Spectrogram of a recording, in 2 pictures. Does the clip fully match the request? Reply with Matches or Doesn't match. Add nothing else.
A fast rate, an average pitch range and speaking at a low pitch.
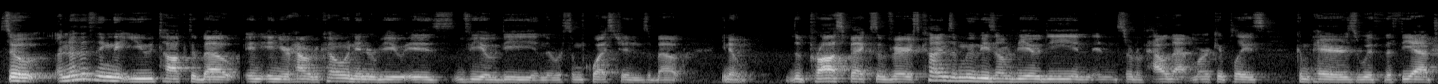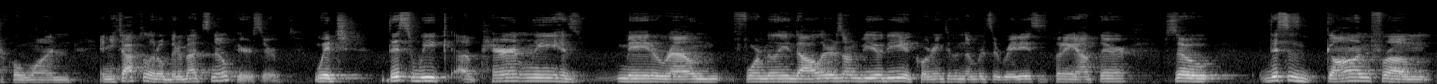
Doesn't match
